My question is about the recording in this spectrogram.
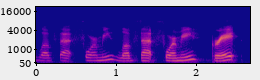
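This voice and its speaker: A woman's voice: medium pitch, measured pace, pushed and bright, no room sound, dull audio. A woman playing a tabletop game on a live stream, making dry, wry remarks. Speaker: player.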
